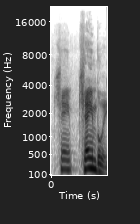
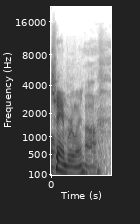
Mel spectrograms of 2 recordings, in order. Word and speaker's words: Chamblee: with the baylor lariat so will chamberlain chamberley not will chamberlain i'm messing with you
